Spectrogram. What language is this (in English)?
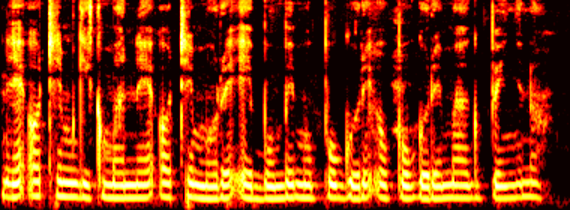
Luo (Kenya and Tanzania)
